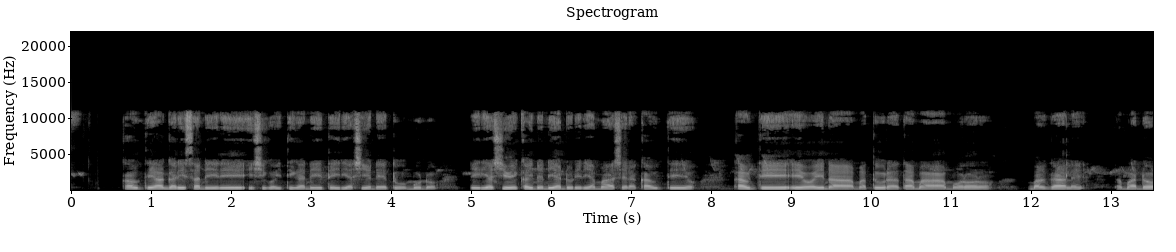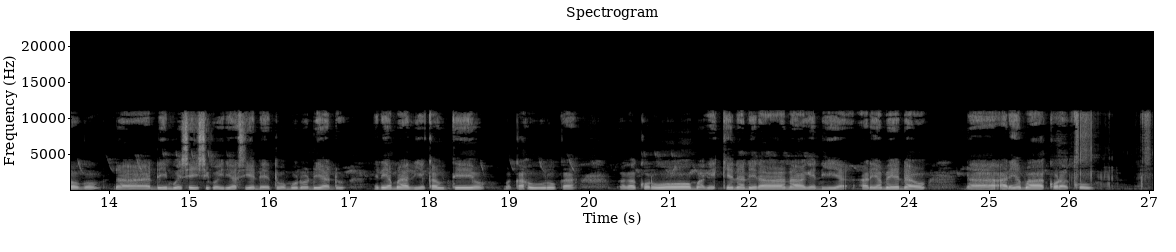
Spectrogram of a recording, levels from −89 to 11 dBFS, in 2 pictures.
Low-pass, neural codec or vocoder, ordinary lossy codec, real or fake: 10.8 kHz; none; MP3, 64 kbps; real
